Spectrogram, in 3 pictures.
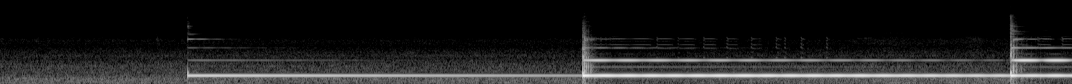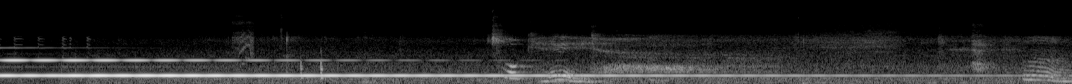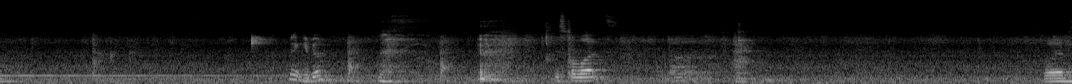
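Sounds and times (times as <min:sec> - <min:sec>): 
meditation gong struck: 0:01.9 - 0:24.8
person speaking: 0:15.7 - 0:20.0, 0:20.8 - 0:21.9.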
